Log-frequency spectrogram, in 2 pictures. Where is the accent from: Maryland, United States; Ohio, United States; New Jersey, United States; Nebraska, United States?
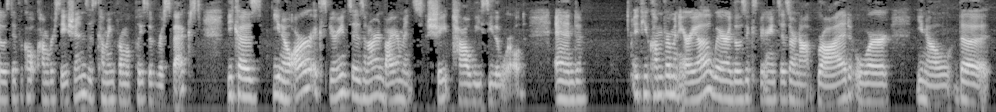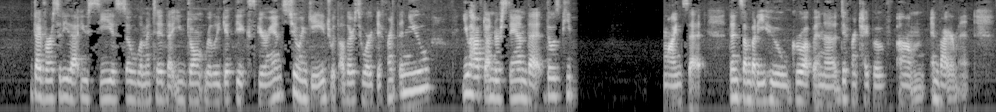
Maryland, United States; Garrett County; born or raised there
